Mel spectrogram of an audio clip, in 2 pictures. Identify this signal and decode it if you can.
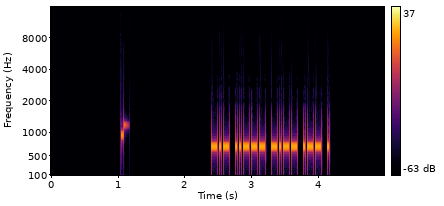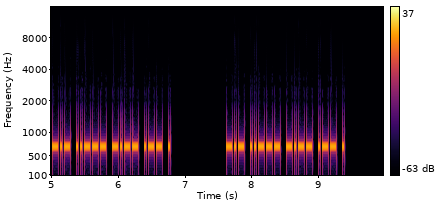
Morse code, heard as a keyed tone, about 40 wpm, 700 Hz. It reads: K2YWE K2YWE K2YWE
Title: Call Signs Repeated 2x - 40wpm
